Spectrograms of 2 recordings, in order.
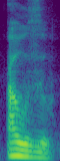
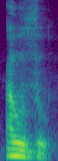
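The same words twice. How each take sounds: No difference in how they are said.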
